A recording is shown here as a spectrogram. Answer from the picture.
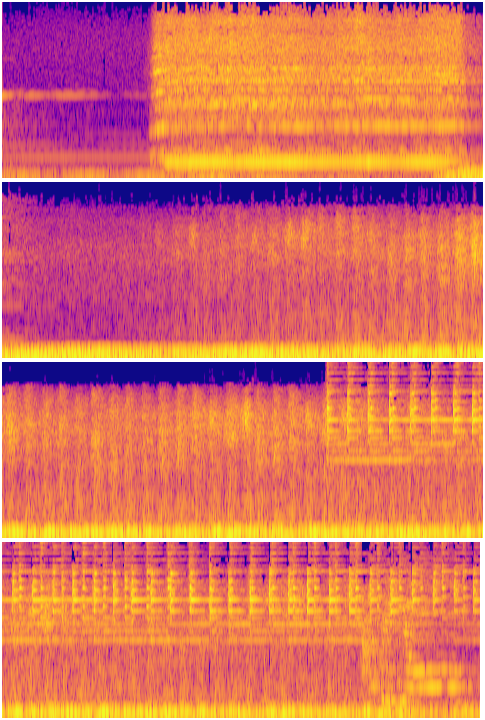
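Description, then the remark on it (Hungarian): A train runs along the rails with a loud, steady rumbling roar, opening with a brief whistle-like blast and ending with shrill metallic squealing over the continuous rolling noise. “A vasút nem vezet tovább.”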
